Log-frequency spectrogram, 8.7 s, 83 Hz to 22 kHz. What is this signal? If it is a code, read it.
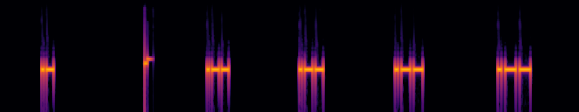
Morse code, heard as a keyed tone, about 30 wpm, spaced as for 7 wpm, 700 Hz. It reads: A WWWW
